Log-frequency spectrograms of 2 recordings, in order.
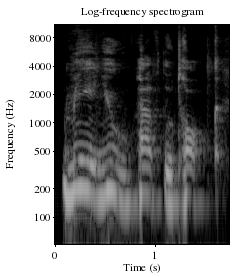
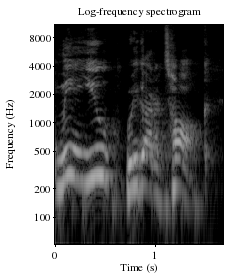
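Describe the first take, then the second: First: It is said in a put-on Darth Vader voice. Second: It is said in an ordinary speaking voice. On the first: "because I had the Darth Vader mask on. It sounded like" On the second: "I didn't say it like that"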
